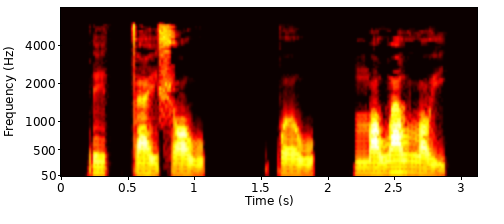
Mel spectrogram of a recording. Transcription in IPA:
ɾi˨tːæ˨i̯ʃɔ˨w | pɤ˨w | mɒ˨wa˦w lˠʊ˨j

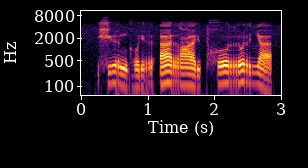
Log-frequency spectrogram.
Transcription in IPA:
xʲɨɾəŋɡʱoɾʲər ʔarʕaɾʲup xo rʊrʎa

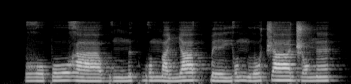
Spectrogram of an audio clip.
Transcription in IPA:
ɣo˨poː˧ɣaː˨ ɡʷə˨ŋ nɨ˧kɡʷɛ˧ma˨ɲaː˦t k͡peː˨jo˦˨nlo˦ t͡ʃaː˦d͡ʒɔ˧ŋɛ̃˦

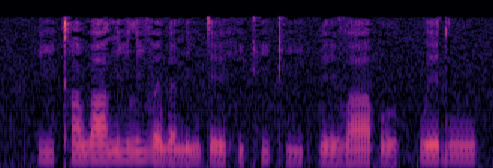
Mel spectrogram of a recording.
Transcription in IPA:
k͡piː˦kʰã˦ waː˦ni˦li˦ vɛ˨wɛ˨n ɾi˦ŋteː˨ hi˨kʰi˦ kʰiː˨k͡peː˨ vaː˦pʊ˨ | kʷeː˦duː˦

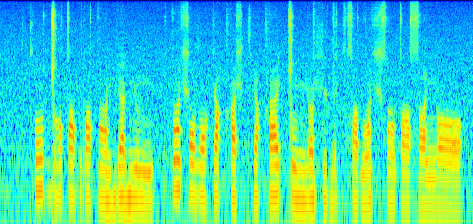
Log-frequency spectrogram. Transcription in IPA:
t̪ʰoɡ͡ǀu tˤebrɯtˤɛ̃ bʲabʲũɲ | tˤẽʃoðˤokɛ qʰɤʃt̪ʰiqʰe ǀũmʲɔfʲuɖek sˤidˤũʃsˤɛ̃ tˤɛsˤɛɲ ɔ

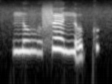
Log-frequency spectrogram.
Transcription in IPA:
nuβo̤fœ nṵk

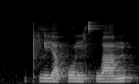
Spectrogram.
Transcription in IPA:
pʰli˨˩a̯ po˧nkʰwa˦˥m

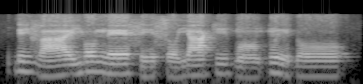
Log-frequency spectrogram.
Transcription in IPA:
ɗi˦vaː˨˦ jo˦neː˧si˨ so˨ja˧ ki˧ɓɔ̃˨kʷĩ˦˨ ɗoː˧

